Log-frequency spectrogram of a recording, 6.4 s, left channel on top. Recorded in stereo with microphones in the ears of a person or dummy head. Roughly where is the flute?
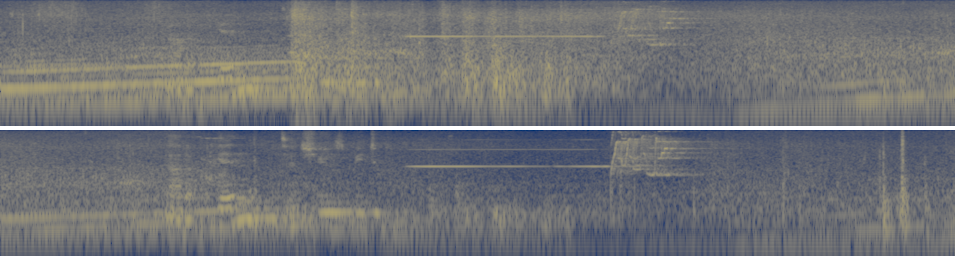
Centre.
